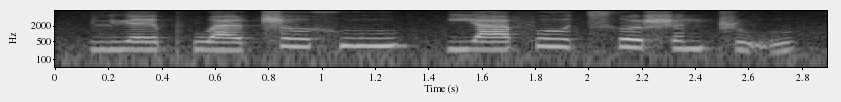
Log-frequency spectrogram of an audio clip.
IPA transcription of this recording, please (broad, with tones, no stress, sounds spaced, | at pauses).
l ɥ ɛ˧˥ pʰ w ä˧˥ ʈ͡ʂ ɤ˥ x u˥ | j ä˧˥ f o˥˧ ʊ̯ t͡sʰ ɤ˥˩ ʂ ə˧˥ n ʈ͡ʂ ṵ˨˩˦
